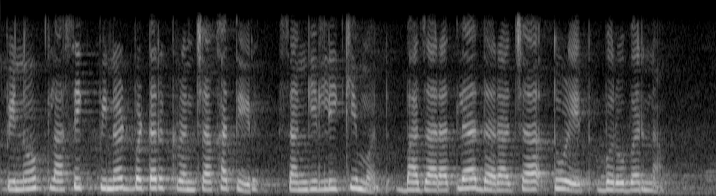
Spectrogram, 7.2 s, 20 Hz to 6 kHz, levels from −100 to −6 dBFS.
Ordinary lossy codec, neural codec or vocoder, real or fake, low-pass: none; none; real; 5.4 kHz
